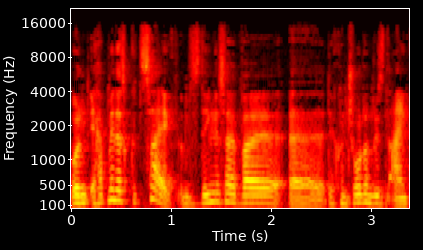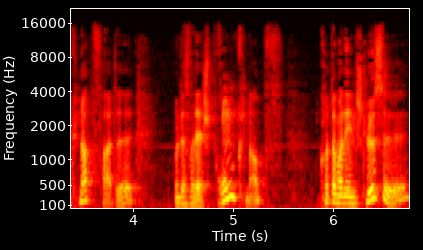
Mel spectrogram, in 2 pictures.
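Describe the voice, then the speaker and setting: He has an ordinary speaking voice and lively intonation. The man's pitch is fairly high and his pace fairly quick. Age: 30s. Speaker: podcast co-host. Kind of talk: casual chat.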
